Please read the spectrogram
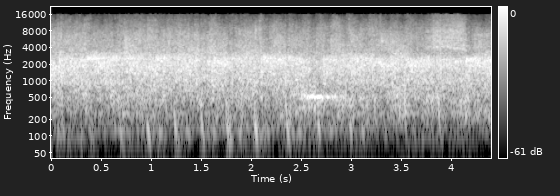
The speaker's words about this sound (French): Bien, on va s'applaudir pour cette deuxième session. Merci.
